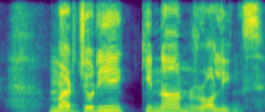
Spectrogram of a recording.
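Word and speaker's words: Marjorie Kinnan Rawlings: ইন মেনিফিল্লি ঠিক আছে এটা অনেকেই তোমরা উচ্চারণ করতে পারছো না মার্জাররি কিনান রোলিংস ঠিক আছে এরপরে দেখো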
